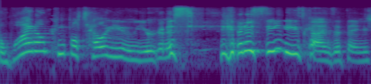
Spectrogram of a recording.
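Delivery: retold astonishment. Astronaut retelling her thought after the shooting star, astonished. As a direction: recount your amazed disbelief, pitch well up. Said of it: "I remember floating off thinking".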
